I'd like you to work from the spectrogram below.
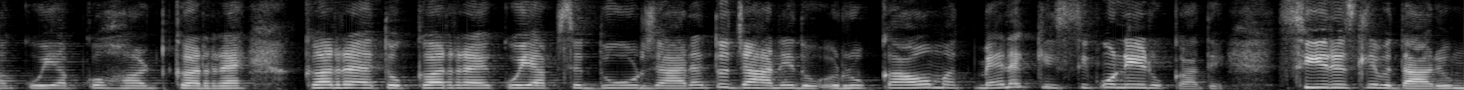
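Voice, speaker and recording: Young adult woman, slightly raised pitch, frank and repetitive, chatting to camera while cooking. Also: pushed and bright. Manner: frank, advice-giving, repetitive phrasing. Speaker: vlogger. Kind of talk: casual monologue to camera.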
